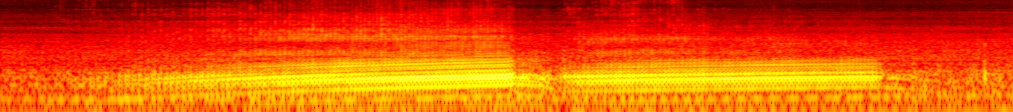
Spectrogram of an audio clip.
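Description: A motorcycle engine revs up through the gears and then settles.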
